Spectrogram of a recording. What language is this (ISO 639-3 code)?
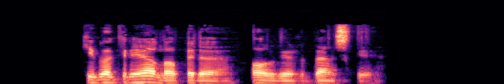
cat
